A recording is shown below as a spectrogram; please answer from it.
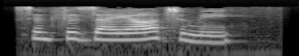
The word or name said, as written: symphysiotomy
